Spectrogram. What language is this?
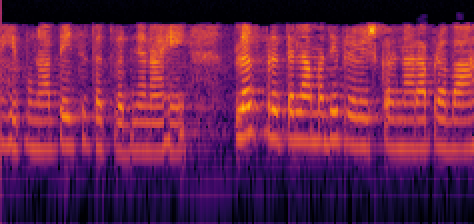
Marathi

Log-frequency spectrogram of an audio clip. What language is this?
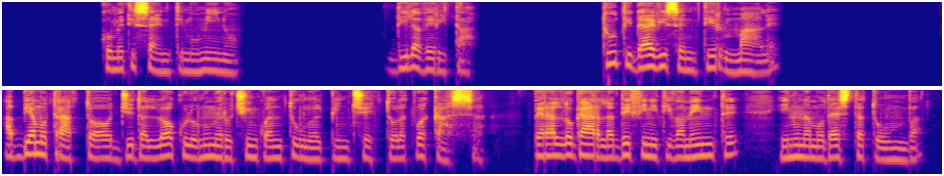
Italian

